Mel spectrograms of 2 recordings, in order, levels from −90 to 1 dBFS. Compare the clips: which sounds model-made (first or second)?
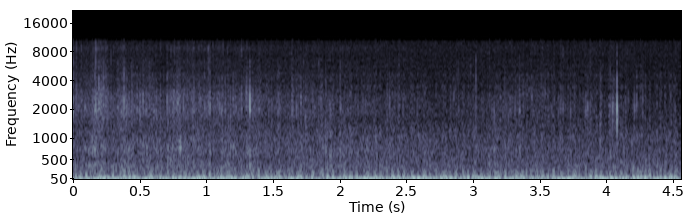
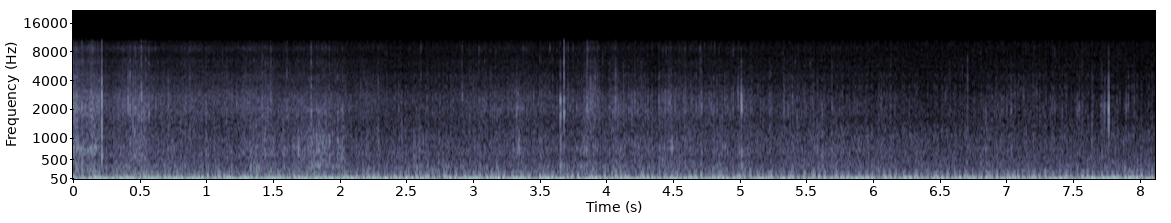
first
